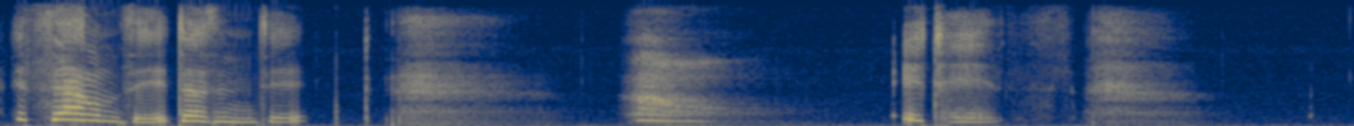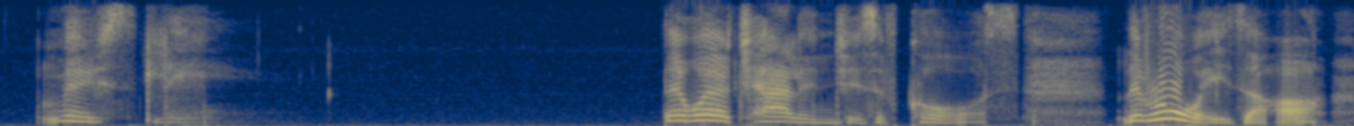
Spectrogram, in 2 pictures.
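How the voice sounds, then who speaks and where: A British woman playing an ancient, possessive, obsessively devoted immortal lover in an intimate ASMR roleplay, speaking in a hushed, breathy, deliberate way that often slips into whispers. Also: high voice, lively intonation, dry recording, studio quality, full character voice. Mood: tender, possessive. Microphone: close microphone, dry.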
